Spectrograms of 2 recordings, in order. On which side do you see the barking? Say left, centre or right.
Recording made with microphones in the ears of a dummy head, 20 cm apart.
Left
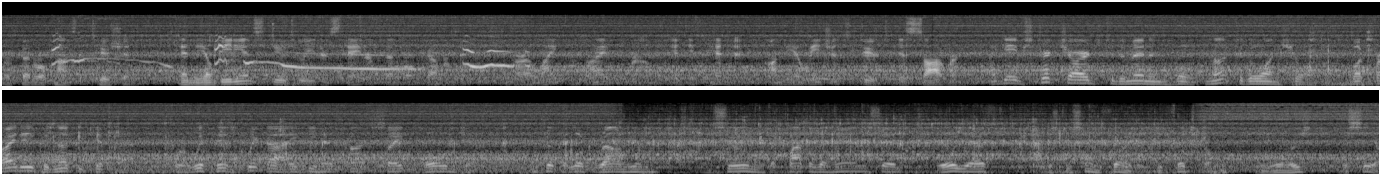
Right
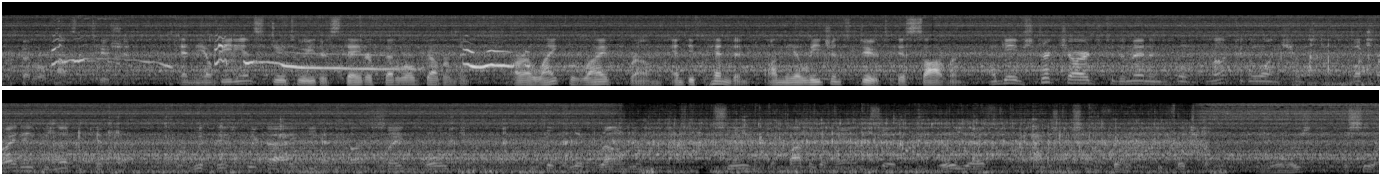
right.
